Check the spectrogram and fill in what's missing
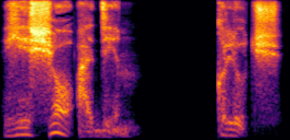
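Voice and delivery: slow, creaking doll voice; talking doll. Acted. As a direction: creak it out like a wind-up mannequin. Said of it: "Скрипучий голос куклы произнёс".

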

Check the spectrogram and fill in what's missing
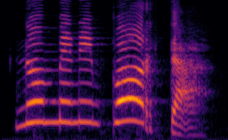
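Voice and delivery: very high, loud bratty squeal; escalated defiance. Acted. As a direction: shriek the retort like a puppet in a tantrum.

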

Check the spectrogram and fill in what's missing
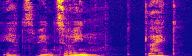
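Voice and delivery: hushed, breathy fear of gossip; whispered worry. Acted. Widow fretting to her neighbour in a hushed whisper. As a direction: whisper it, afraid of being overheard.

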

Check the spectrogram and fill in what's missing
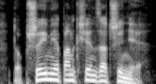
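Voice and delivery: put-on high, loud altar boy question; insistent asking. A narrator's reading. Altar boy pressing the detective for an answer, insistent.

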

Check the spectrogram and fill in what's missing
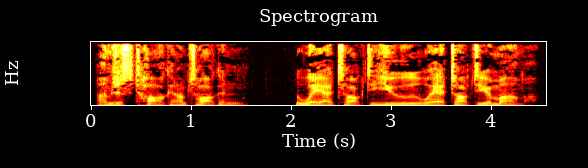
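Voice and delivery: lazy, deadpan in-character explanation; self-serious tough guy with loose words; Steven Seagal impression. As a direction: talk as if there's no effort at all. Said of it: "when I am Steven Seagal".

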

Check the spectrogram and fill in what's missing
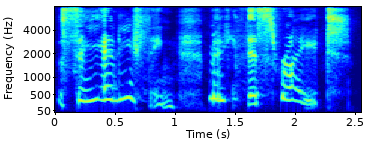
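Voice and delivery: very high, desperate plea; anguished cry. A narrator's reading. Oin imploring Thorin to speak, anguished cry. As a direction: cry it high, begging for help. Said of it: "Oin cried in anguish".

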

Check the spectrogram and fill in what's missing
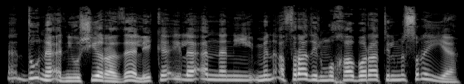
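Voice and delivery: high, measured woman's character voice; composed female officer, pitched high; young female agent, explaining. Acted. Voices Mona briefing her colleague.

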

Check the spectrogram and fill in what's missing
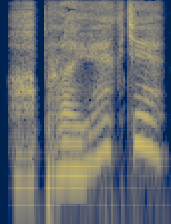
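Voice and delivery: slow, wondering echo; puzzled surprise. Acted. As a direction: repeat it slowly in bewilderment. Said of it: "удивились листья". (удивлённо, протяжно)

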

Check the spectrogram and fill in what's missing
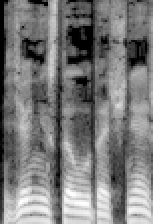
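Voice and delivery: usual speaking voice

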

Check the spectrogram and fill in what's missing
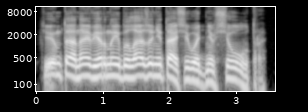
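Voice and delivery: high, loud spiteful crone; gloating old woman. Acted. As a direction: snicker it out with malice. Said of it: "злорадно хихикнула старая бабка".

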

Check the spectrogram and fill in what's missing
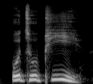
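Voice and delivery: loud, high call from the crowd; shouted heckle. A narrator's reading. Voices in the assembly call back, loud heckle. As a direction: throw the word back loudly. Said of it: "riefen einige Stimmen".

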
